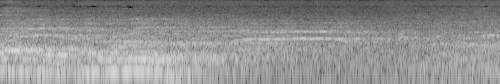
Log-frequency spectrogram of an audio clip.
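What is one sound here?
Swimmers splash steadily through the water.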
